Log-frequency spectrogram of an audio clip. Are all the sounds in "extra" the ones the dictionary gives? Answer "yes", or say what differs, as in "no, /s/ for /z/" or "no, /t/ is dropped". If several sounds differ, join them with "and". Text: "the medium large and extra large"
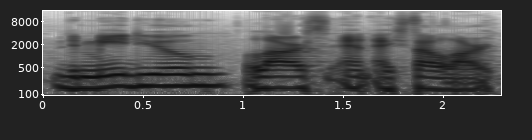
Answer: yes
